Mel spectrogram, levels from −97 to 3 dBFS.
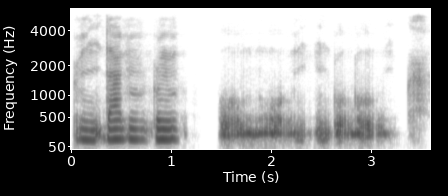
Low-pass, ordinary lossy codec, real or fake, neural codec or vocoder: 5.4 kHz; none; fake; autoencoder, 44.1 kHz, a latent of 192 numbers a frame, MeloTTS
